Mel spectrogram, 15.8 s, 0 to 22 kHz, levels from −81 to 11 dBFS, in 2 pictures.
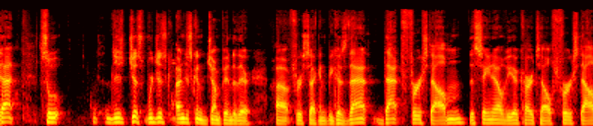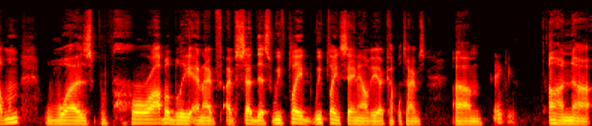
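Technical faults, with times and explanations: No technical faults detected anywhere in the speech recording.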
